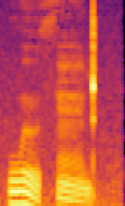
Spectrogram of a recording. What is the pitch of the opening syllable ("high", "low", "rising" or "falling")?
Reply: falling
